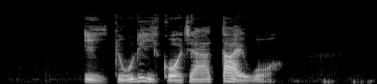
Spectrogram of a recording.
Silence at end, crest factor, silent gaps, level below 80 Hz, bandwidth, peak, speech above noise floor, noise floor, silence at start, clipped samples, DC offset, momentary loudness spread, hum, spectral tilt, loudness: 1 s; 22 dB; none; -58 dBFS; 11 kHz; 0 dBFS; 43 dB; -63 dBFS; 0.85 s; under 0.1%; under 0.1%; 10 LU; none; -5.5 dB/octave; -20 LUFS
